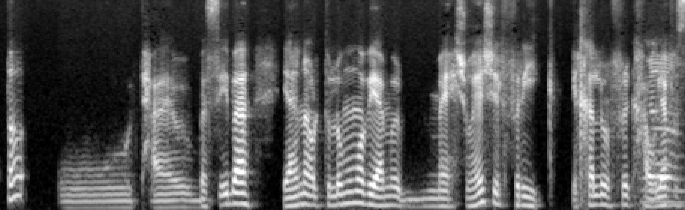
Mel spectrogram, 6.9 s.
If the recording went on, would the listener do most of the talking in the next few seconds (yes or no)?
no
